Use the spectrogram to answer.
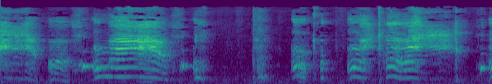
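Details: Newborn pain cry during circumcision: high-pitched, loud, sustained crying in repeated bursts with brief gasping pauses.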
